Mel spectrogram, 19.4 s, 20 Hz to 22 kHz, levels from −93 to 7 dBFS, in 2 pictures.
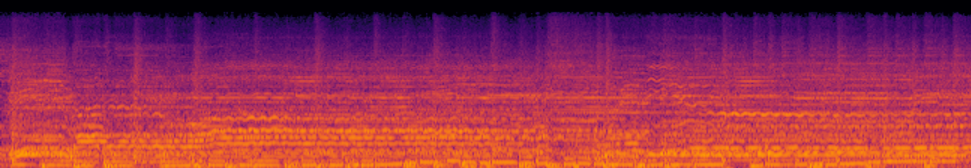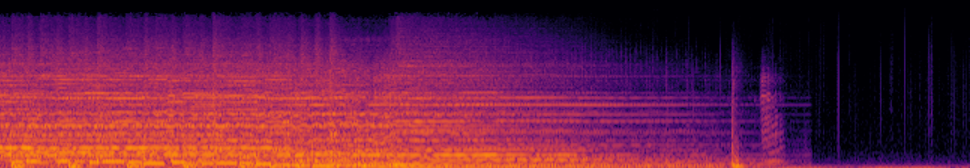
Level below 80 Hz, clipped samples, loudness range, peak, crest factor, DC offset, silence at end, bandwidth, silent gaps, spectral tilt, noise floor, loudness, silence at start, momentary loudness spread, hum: -30 dBFS; under 0.1%; 12 LU; -4 dBFS; 16 dB; under 0.1%; 0.35 s; 15 kHz; none; -6 dB/octave; -45 dBFS; -19 LUFS; 0 s; 12 LU; none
